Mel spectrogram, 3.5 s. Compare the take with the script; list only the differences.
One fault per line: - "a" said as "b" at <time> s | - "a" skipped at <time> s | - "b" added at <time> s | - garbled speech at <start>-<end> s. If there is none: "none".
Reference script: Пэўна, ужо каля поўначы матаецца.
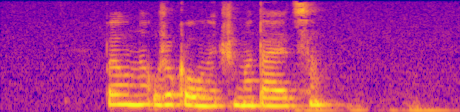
- "каля" skipped at 1.3 s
